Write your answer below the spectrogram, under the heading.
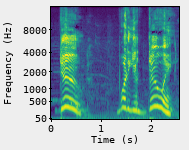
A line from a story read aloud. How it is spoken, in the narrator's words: Moaning, the man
